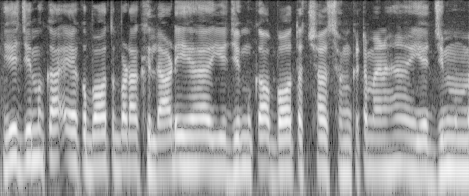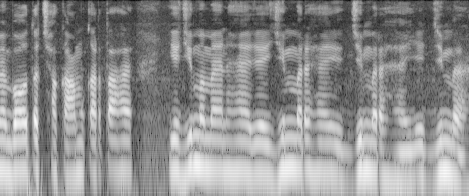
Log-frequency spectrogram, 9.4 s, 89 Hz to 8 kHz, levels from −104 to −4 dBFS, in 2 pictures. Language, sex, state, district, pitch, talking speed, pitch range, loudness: Hindi, male, Punjab, Fazilka, 160 Hz, 215 wpm, 155-175 Hz, -17 LUFS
